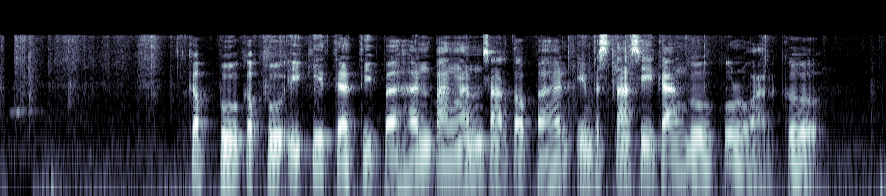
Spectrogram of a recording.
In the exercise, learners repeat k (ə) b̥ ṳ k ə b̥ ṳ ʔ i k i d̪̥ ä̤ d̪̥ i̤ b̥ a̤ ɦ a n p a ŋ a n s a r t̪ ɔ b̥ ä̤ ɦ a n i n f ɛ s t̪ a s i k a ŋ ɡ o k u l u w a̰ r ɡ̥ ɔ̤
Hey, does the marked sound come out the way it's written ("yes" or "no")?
yes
